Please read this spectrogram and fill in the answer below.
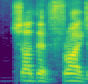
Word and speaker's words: Schadenfreude: Schadenfreude, a pronúncia.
